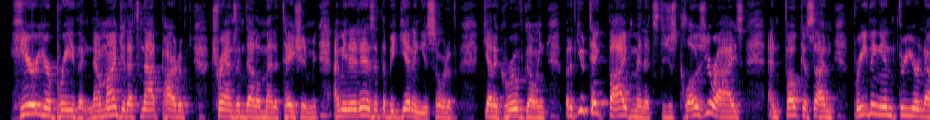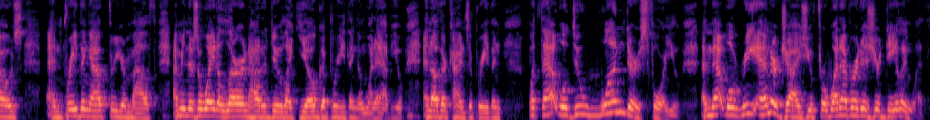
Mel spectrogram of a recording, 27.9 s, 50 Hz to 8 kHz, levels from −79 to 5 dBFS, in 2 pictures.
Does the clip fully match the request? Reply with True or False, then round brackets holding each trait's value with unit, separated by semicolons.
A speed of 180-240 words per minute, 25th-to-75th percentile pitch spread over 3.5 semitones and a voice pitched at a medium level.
True (200 wpm; 4.5 semitones; 150 Hz)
